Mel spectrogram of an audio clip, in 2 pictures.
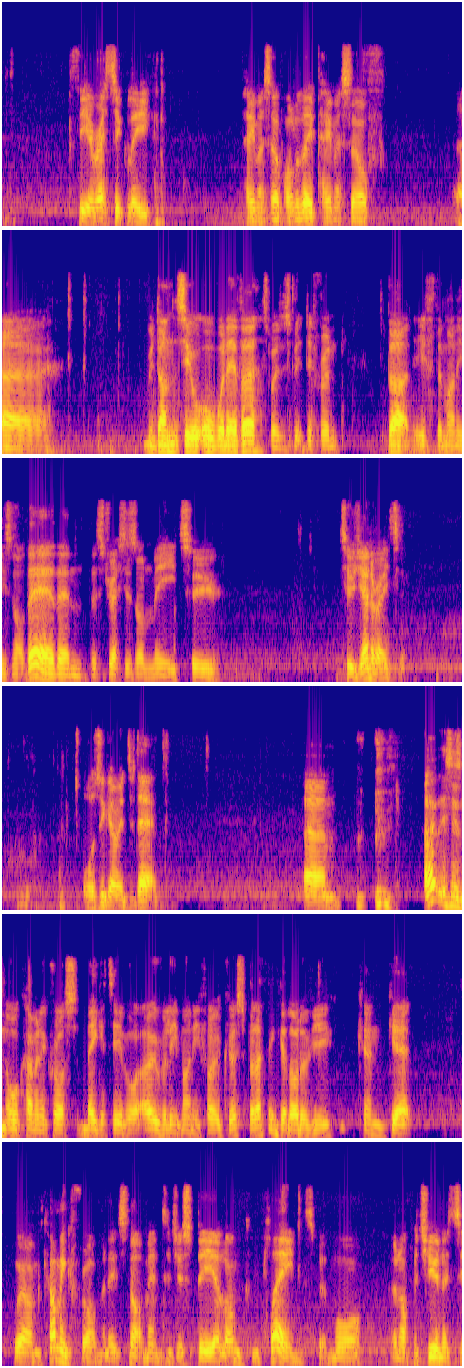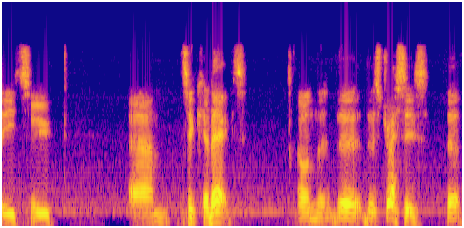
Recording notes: Chats from the van. I'm experimenting with these off the cuff monologues recorded in the van when I'm on my way home from installations or quotes.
